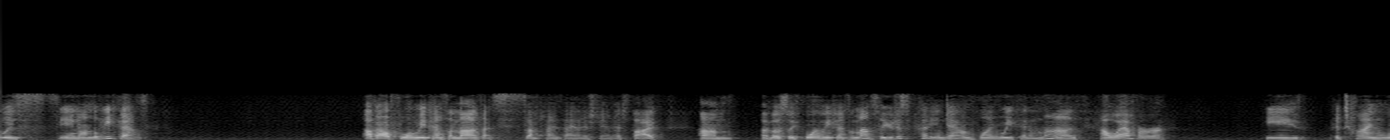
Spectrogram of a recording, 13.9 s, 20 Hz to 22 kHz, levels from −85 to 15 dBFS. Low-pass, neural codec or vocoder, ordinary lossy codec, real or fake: 7.2 kHz; codec, 16 kHz, 1 kbps, FunCodec, trained on Chinese and English, 50 frames a second; AAC, 48 kbps; fake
